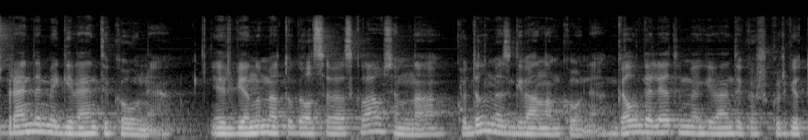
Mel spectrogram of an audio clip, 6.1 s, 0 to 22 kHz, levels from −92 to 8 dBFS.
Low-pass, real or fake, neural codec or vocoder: 14.4 kHz; real; none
